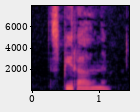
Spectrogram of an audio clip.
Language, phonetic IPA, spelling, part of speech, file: Polish, [spʲiˈralnɨ], spiralny, adjective, LL-Q809 (pol)-spiralny.wav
